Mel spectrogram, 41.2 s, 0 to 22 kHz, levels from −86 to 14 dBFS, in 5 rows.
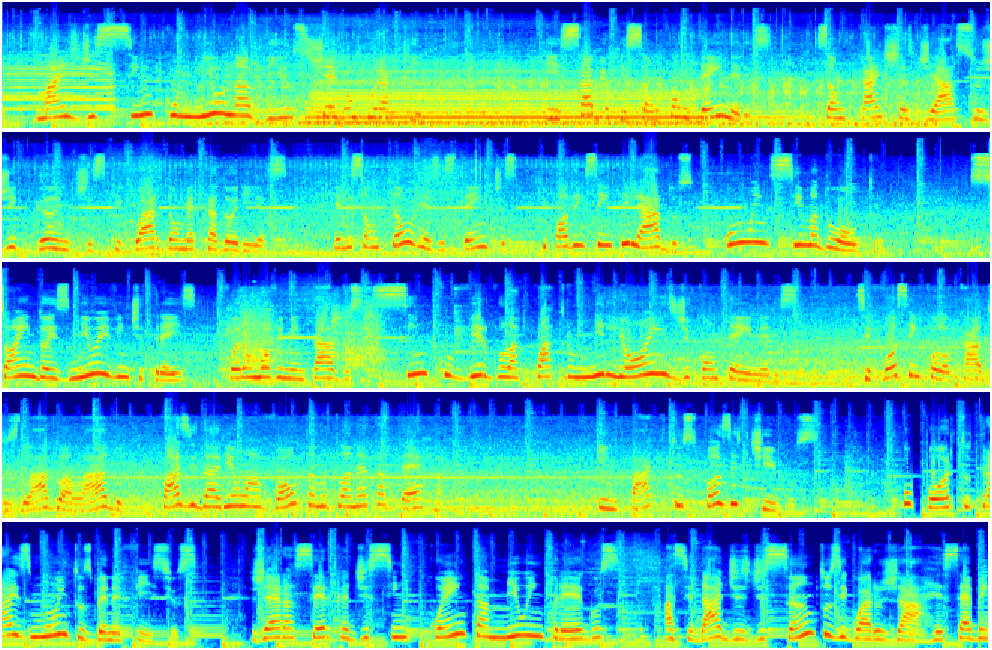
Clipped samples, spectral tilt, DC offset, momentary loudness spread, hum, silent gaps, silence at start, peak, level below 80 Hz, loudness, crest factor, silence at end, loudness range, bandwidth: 0.3%; -5.5 dB/octave; under 0.1%; 12 LU; none; none; 0 s; 0 dBFS; -32 dBFS; -11 LUFS; 12 dB; 0 s; 4 LU; 17 kHz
